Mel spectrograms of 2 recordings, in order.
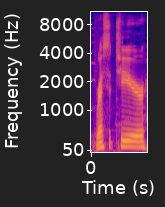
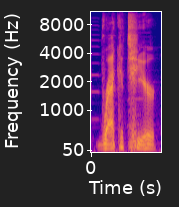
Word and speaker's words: Recettear: Recettear, ho. Recettear. Mispronounce it even slightly, and... Recettear. Racketeer.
